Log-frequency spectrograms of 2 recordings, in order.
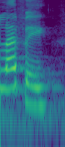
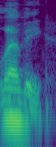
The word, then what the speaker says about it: Levy: movie she would know that it's pronounced Levy not Levy I think that's right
